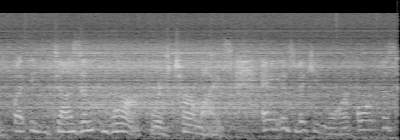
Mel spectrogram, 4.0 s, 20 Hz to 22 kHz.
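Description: AM broadcast speech playing from a radio receiver's loudspeaker, with a steady hiss of static underneath: the receiver is on a 40-foot long-wire antenna that is picking up a lot of noise.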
